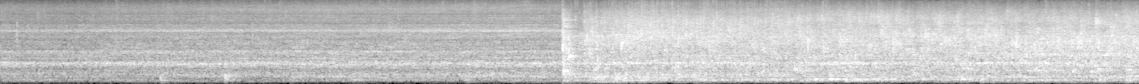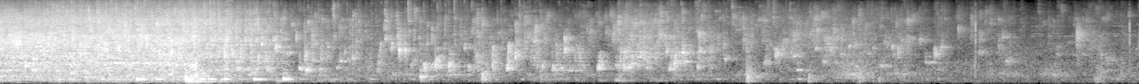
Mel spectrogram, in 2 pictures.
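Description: Water running hard from a fixture in a tiled bathroom. It starts abruptly after a steady hiss, runs for about ten seconds, then drops away to quieter, irregular trickling and dripping.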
